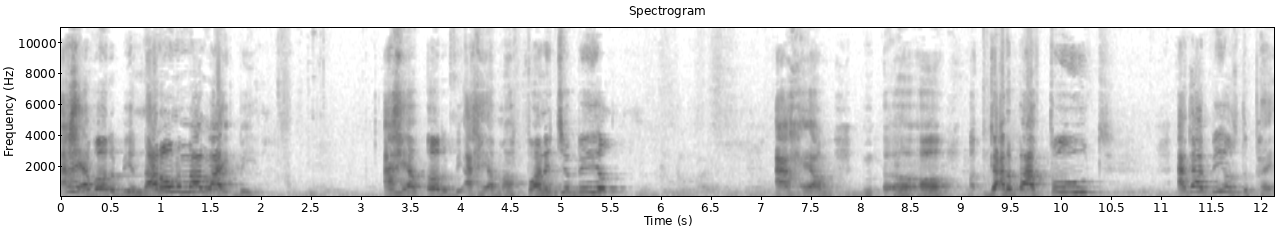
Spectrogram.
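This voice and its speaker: A woman with an American accent speaks high and fairly slowly, her pitch swinging very widely, with long, frequent pauses. Background noise is noticeable, and room echo is audible. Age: 70s. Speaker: resident speaking at public comment. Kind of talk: public comment at council meeting. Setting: city council meeting.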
